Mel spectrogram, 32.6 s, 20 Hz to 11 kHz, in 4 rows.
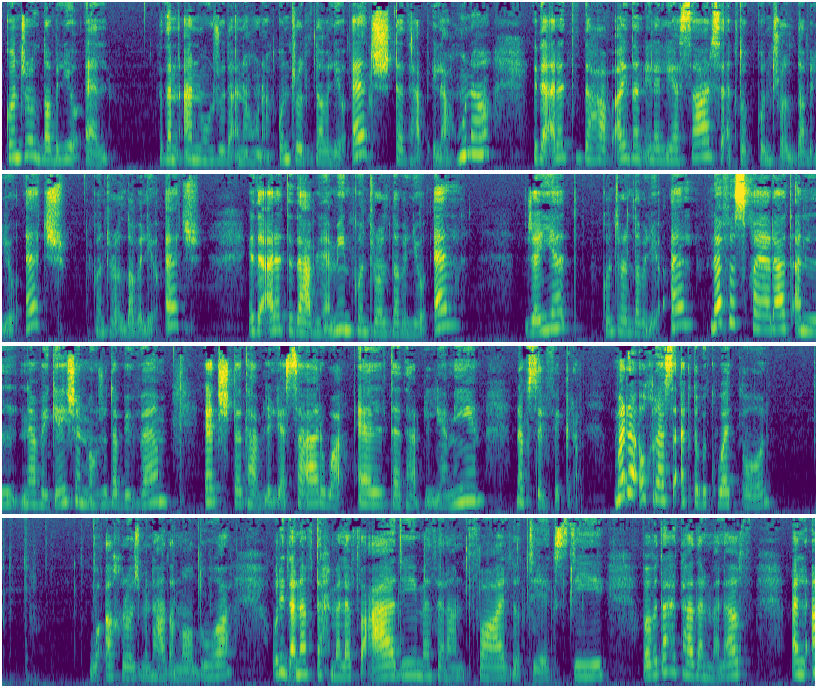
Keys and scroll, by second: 0.2 ctrl+w, 0.5 ctrl+l, 3.1 ctrl+w, 3.5 h, 7.8 ctrl+w, 8.1 h, 9.1 ctrl+w, 9.5 h, 11.7 ctrl+w, 12.3 l, 14.2 ctrl+w, 14.5 l, 23.1 shift+;, 24.1-27.8 typing, 25.3 Return, 28.9-30.6 typing.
